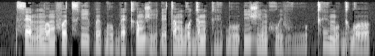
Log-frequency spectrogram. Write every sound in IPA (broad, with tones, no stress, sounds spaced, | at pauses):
s ɛ˧˩˧ m ŋ͡m ɤ˧˥ m f ə˧˥ t͡sʰ i˥˨ p ɘ˥˨ ɓ u˥˨ b ɛ˧˩˧ kʰ ə˥ m ʒ i˩˧ ɗ ɪ˥˨ t ɐ˧˥ m ɡʷ i˥˨ ɡ ɛ˥ m k ɛ̤˧˥ ɓ u˧˥ ʔ i˥ ʒ i˧˥ m xʷ i˧˩˧ v ṳ˧˥ | kʰ ɛ̤˥˨ m u˥˨ ɡ ɘ˥ ɡʷ ɤ˩˧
